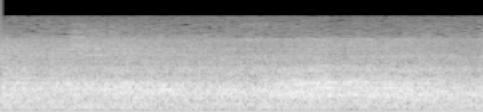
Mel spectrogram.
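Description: A steady, loud rushing noise with no distinct tones or strikes, played back over loudspeakers in a large room.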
